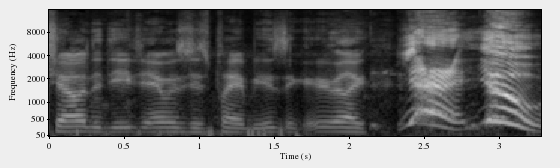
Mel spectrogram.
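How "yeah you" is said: mock shouting, put-on yelling. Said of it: "you just yell it".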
